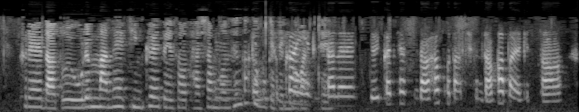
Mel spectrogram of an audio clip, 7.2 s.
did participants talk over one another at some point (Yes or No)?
Yes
